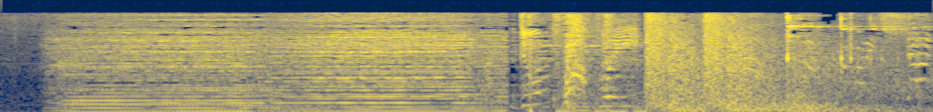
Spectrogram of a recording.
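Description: Gunshot sound effects end a song: a sung passage with music gives way to a few sharp, loud gunfire bursts in close succession, cutting the music off.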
